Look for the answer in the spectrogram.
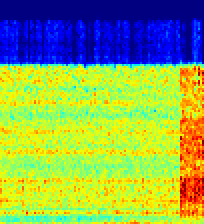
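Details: Suzuki Ertiga common-rail turbo diesel, just reassembled and started after an engine teardown that began as an oil-leak repair: brief, clean, even rev with no knock or rattle and no smoke.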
